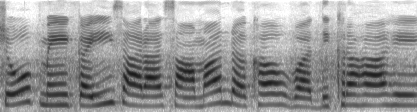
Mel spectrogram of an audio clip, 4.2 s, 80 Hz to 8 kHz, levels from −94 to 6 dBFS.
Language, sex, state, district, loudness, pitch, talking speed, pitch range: Hindi, female, Madhya Pradesh, Dhar, -12 LUFS, 270 Hz, 145 wpm, 250-280 Hz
